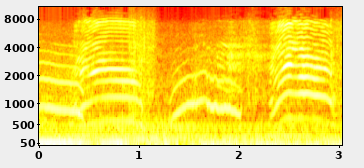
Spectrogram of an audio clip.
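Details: Feral cats on a sidewalk, hungry and meowing loudly for food; three drawn-out meows in sequence, the first and last loud and arching, the middle softer and wavering, over low background rumble.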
